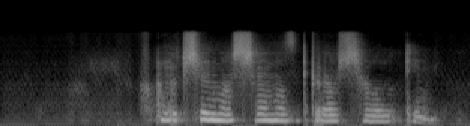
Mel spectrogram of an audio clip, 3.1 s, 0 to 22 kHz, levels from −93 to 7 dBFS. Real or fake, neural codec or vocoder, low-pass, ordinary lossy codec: fake; codec, 16 kHz, 0.5 kbps, FreqCodec, smaller model; none; none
